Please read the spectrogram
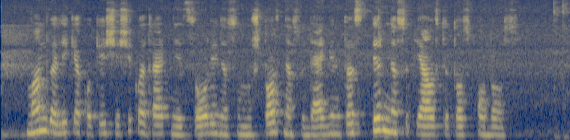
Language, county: Lithuanian, Vilnius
